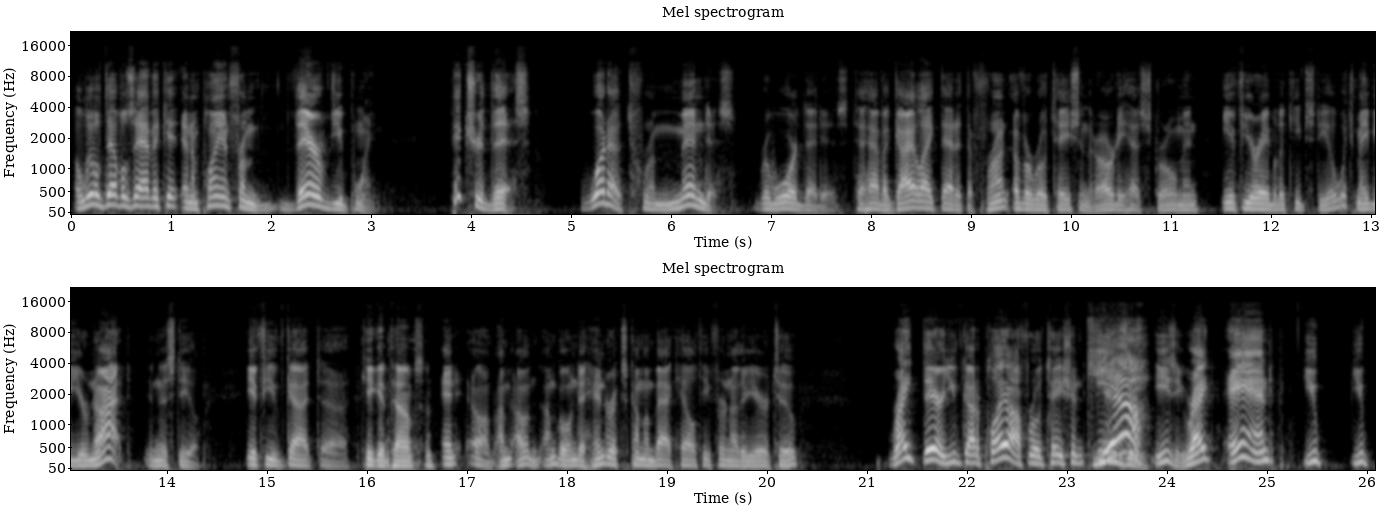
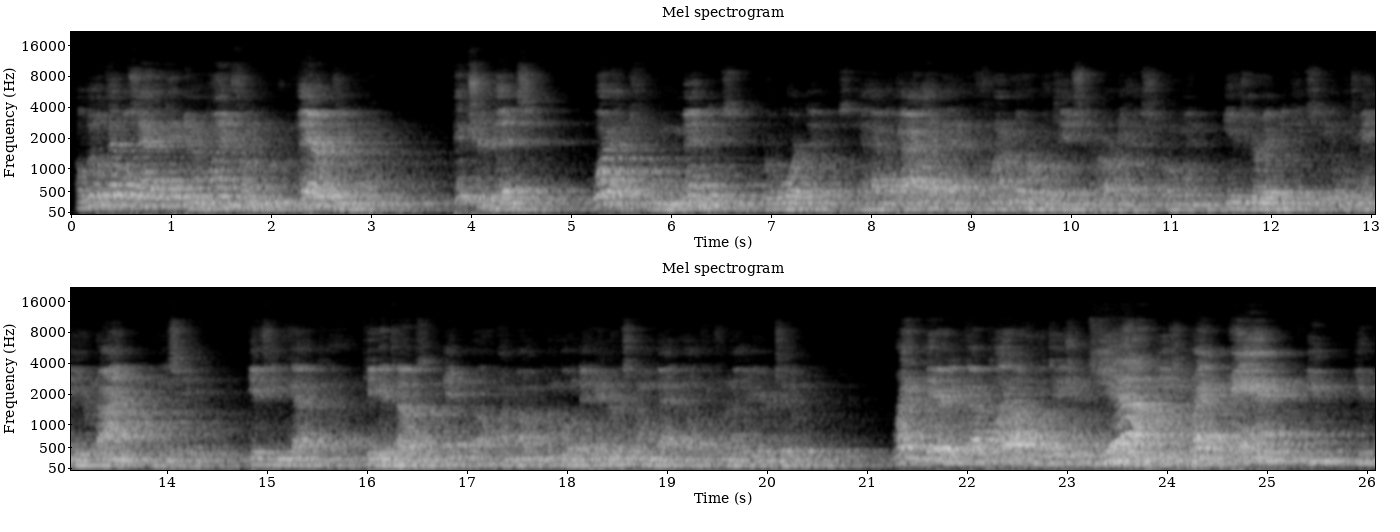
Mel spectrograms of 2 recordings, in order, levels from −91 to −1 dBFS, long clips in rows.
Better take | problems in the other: first | off-mic speech; far // room echo; strong; dies away in 2.2 s

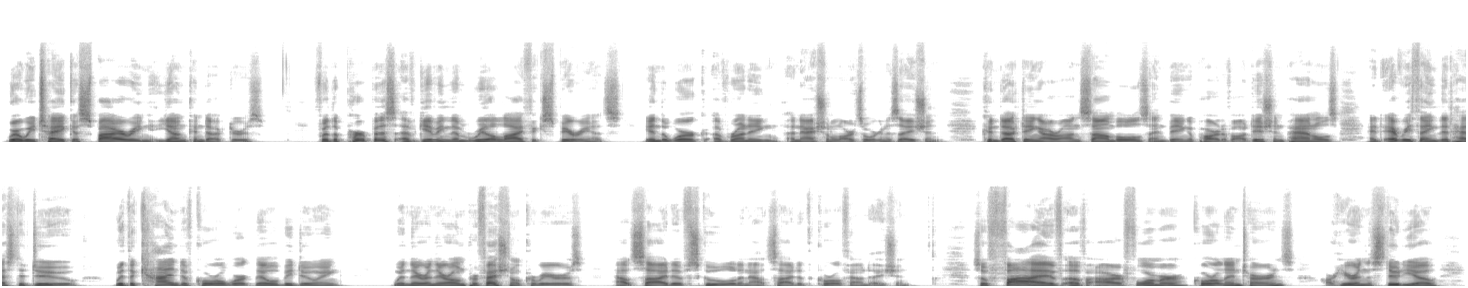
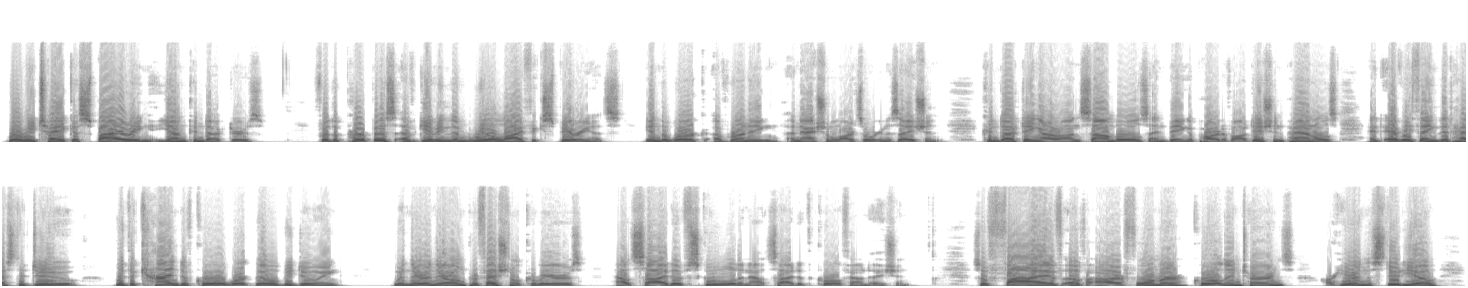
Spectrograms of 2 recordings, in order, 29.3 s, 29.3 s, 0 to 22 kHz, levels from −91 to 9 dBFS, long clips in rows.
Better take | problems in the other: first | distortion; heavy; 16% of the sound clipped

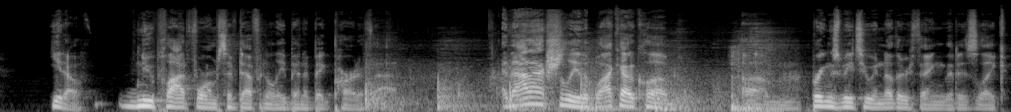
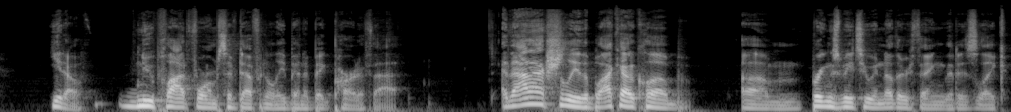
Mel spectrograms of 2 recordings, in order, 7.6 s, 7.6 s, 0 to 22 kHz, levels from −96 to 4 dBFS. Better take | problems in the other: second | footsteps; noticeable; from 2.5 to 6 s; peak 7 dB below the speech

